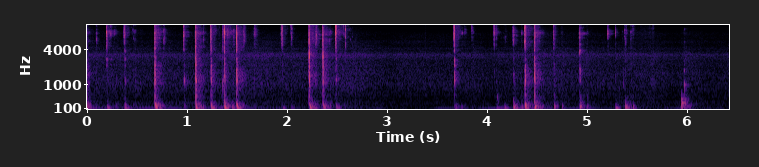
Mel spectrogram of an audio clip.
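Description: Typing on a computer keyboard: quick runs of keystrokes, a pause of about a second midway, then another run.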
